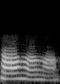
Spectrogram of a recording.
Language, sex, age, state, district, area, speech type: Marathi, female, 30-45, Maharashtra, Amravati, rural, conversation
